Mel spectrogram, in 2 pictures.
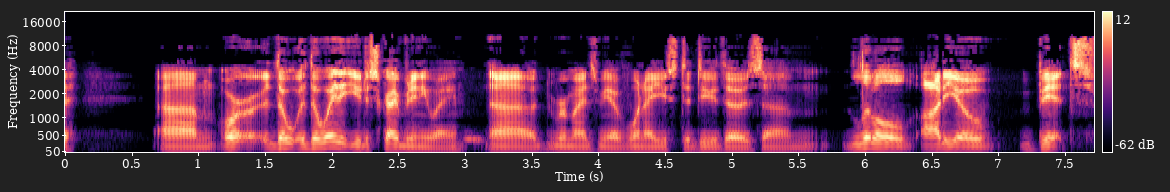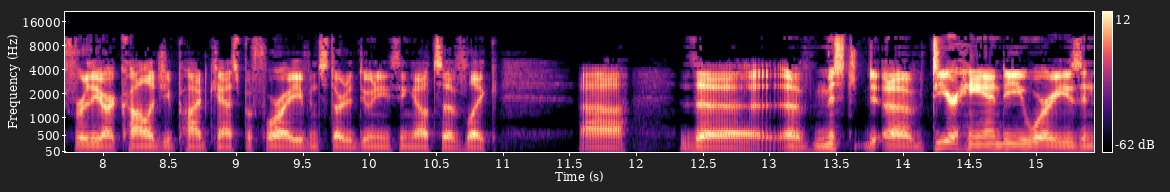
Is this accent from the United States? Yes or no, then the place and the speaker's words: yes; Charleston, South Carolina, United States; also born or lived in Columbia, South Carolina; I'm from Charleston, which is actually where I grew up in Charleston.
